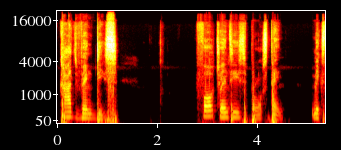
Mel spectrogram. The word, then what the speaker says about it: quatre-vingt-dix: So, in in 90 in French, what you're going to say is that quatre-vingt-dix. You know, 80 is quatre-vingt. That is four 20s, abi?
